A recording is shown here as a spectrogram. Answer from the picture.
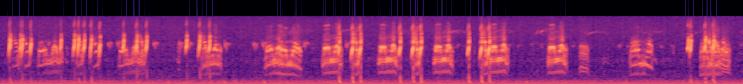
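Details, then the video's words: Quail call for the evening, heard as a long run of short, rasping, nasal bursts repeated about every half second to second, with brief gaps and a low background hum. "شام کیلئے بٹیر کی صاف آواز"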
